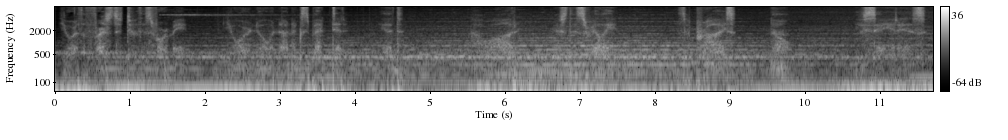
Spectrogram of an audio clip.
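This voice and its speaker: Slow whispering lonely monster, acted by a man. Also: close to an everyday voice. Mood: intimate, questioning. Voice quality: breathy whisper. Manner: slow, deliberate, halting whisper. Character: lonely, brooding, menacing monster stalking a sleeper. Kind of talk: ASMR visual novel monologue. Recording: music behind the voice.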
